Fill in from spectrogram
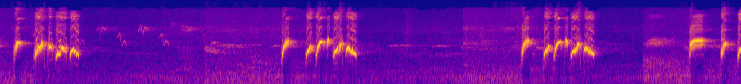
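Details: Red-whiskered bulbul giving a very fast kích bổi song. Four loud, bouncy bursts of warbled notes about every two seconds, with faint, thin calls in the pauses.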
